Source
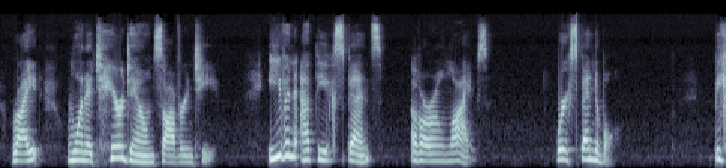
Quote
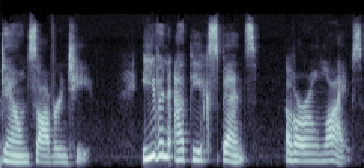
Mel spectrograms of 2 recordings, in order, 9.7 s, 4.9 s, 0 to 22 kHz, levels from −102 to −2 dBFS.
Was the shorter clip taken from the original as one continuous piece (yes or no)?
yes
